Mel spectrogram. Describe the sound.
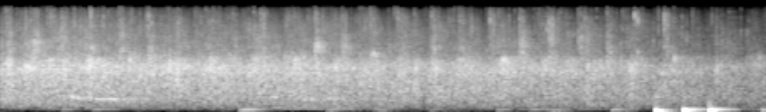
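Audience applause welcoming Dr. Harold Graves, Jr., as he rises to give his tenth report as president: steady, even clapping throughout, with a few heavier thumps near the end.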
